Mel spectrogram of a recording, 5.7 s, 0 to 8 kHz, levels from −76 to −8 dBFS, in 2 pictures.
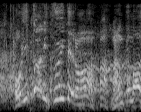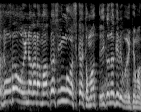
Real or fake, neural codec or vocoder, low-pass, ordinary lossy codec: real; none; 7.2 kHz; none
